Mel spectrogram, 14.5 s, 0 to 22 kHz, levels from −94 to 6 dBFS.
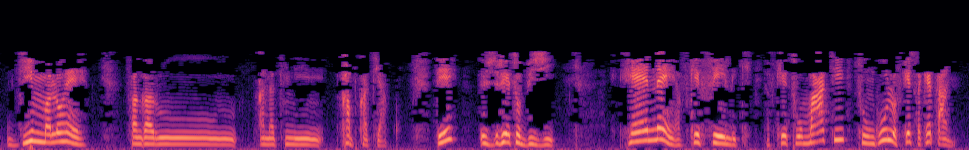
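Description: MP3 compression affects the whole speech recording and is the likely cause of its dull, watery sound: nothing is left above about 5.3 kHz, and weak frequency lines drop in and out between frames. The heavy damage fits a starved bitrate near 16 kbps. Pre-echo occurs at 5.08 to 5.13 s, 13.52 to 13.56 s and 14.01 to 14.07 s. Each time a short hiss of 40 to 55 ms leads a sharp onset, because the block's quantisation noise spreads back into the quiet before the attack.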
